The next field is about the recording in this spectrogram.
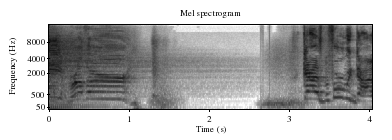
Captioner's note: air whooshing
